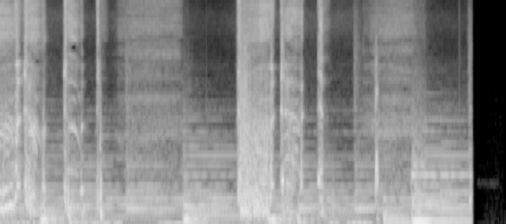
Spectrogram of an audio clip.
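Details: Example of a cough associated with airway swelling, breathing difficulty and voice-box involvement: several harsh coughs with throat clearing over background music.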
